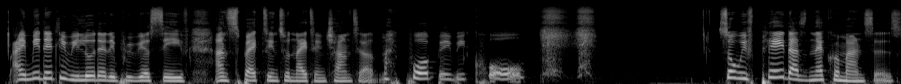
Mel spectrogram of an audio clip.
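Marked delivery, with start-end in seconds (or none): 3.8-5.2 mock-sad sniffling, much higher and slower. Player laments making a game companion sad, mock-sad sniffling.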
